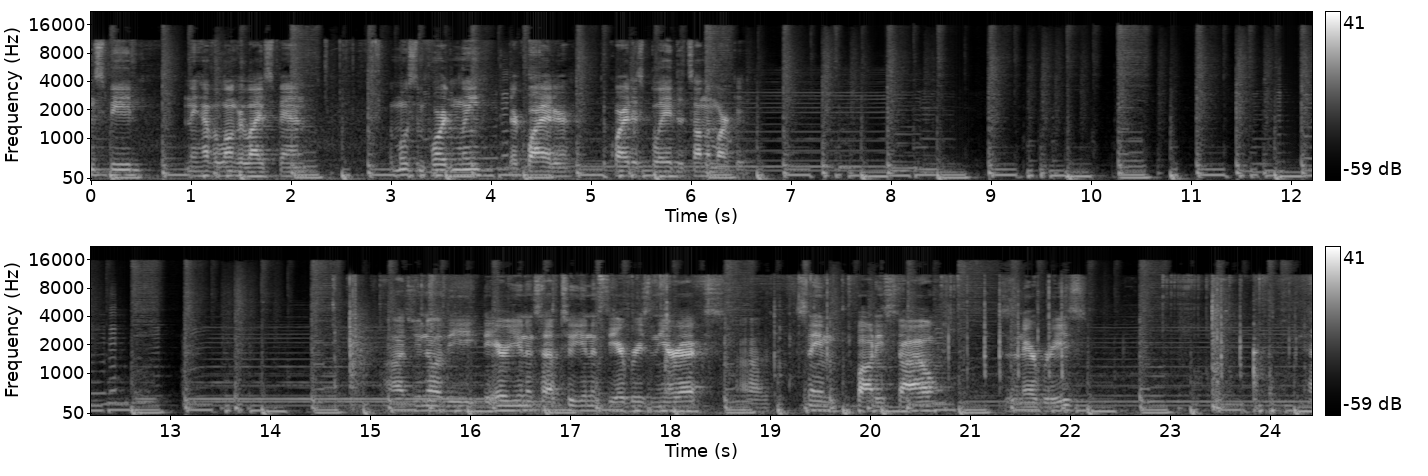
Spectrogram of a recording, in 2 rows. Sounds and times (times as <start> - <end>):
Speech: 0.0 - 2.2, 3.0 - 6.6, 15.2 - 22.2
Music: 0.0 - 24.4.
